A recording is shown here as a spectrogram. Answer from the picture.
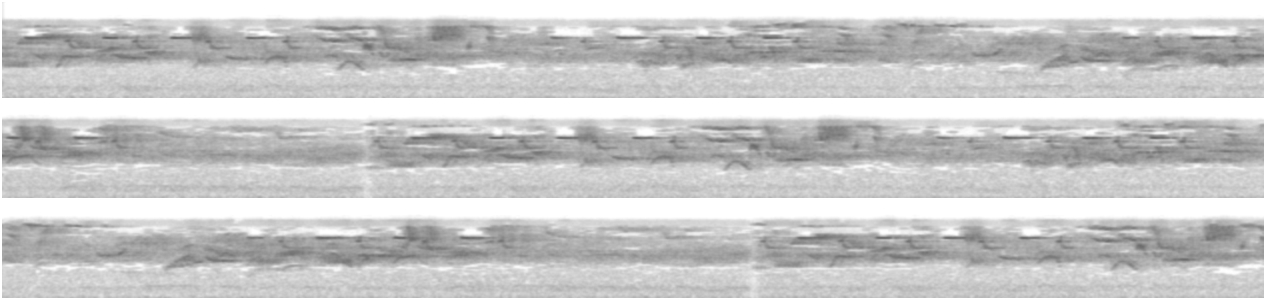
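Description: Birdsong ambience: many small birds chirping and whistling over one another, with a thin high trill that comes and goes.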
